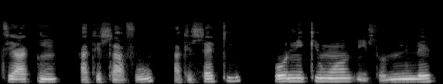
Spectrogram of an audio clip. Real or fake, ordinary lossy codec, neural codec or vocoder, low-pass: real; none; none; none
